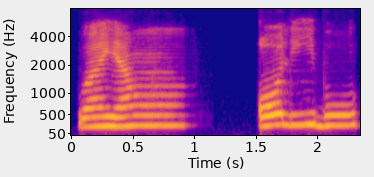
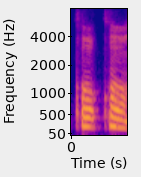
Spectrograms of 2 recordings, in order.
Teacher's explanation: Huruf qafnya dikuatkan. Jangan sampai bocor nafas. Lidahnya agak ke belakang ya.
